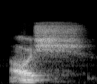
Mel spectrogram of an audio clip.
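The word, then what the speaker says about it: عش: Osh, osh, composed of ayn and a sh. Notice the sh sound at the end of the word, osh.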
